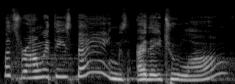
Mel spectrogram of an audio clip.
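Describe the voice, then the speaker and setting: A woman plays a sardonic lady English teacher tossing off arch quips in a radio comedy. Her voice is high and animated, with a hall-like reverb around it. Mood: brisk, indignant. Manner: dry, arch, quick with quips. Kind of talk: old-time radio comedy acting.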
